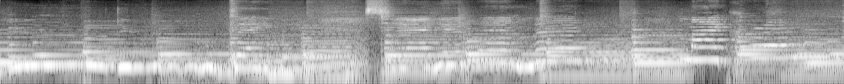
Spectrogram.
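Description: Live band with piano playing a slow ballad, with a woman singing long held notes over sustained chords and a few light percussion strokes.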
